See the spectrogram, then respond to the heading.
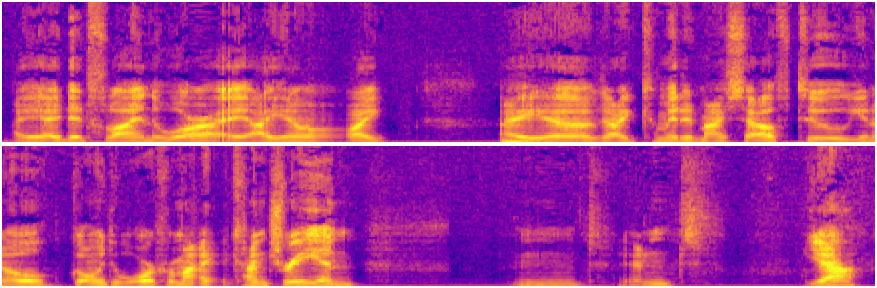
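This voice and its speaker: A man's voice: lowish voice, moderate pace, fairly bright tone, no room sound, lightly acted. A man acting in an improvised radio soap as a defensive vaudeville actor and former stunt flyer, hesitant and repeating himself. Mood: evasive, hesitant. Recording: music playing behind the voice.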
